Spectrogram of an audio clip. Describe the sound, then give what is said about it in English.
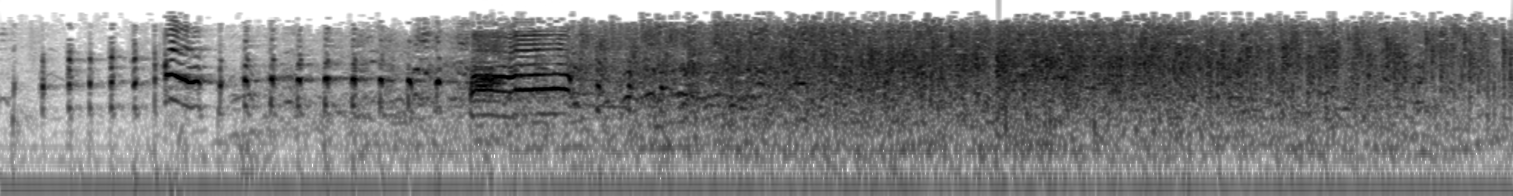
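A person mimics a chicken, with a quick run of rhythmic clucks that rise into a loud squawking cackle, followed by several seconds of steady applause from an audience. “You mean make a noise like a chicken?”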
